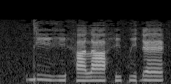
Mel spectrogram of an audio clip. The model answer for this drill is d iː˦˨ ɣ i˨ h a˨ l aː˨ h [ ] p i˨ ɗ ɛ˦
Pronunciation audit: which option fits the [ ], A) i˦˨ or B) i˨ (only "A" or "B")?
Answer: B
